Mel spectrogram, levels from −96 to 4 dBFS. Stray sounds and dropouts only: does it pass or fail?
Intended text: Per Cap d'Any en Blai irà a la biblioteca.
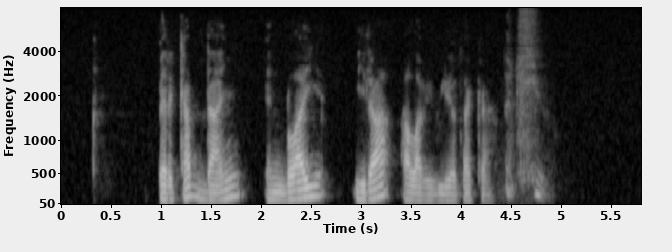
fail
